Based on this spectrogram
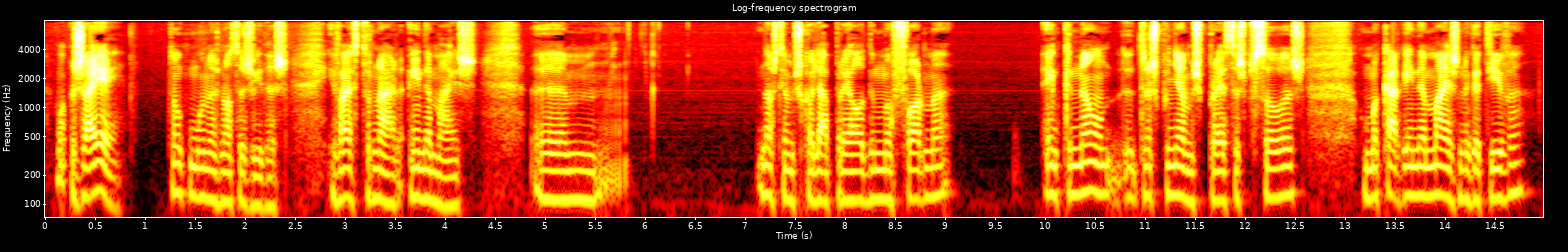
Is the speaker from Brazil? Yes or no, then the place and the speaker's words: no; Espinho, Norte, Portugal; Espinho, com muito orgulho.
